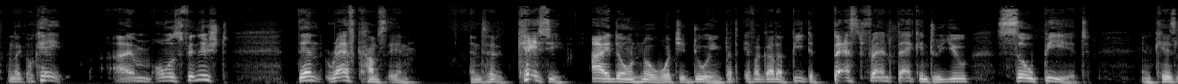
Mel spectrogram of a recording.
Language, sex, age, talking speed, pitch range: German, male, 40-59, 180 wpm, 105-135 Hz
